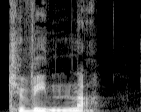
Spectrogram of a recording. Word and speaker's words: kvinna: And finally, K in front of a consonant. Kvinna, which means woman. Kvinna. When K is in front of other soft vowels, it is pronounced like sh, like in sheet or show in English.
